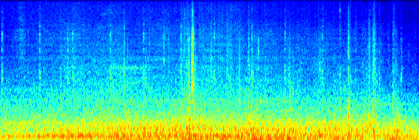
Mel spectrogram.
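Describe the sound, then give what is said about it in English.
A car driving around Firestone, heard as a steady low rumble of road and engine noise that holds an even loudness throughout, with no talk. “I'm driving around Firestone with anti-oil and gas activist Shane Davis.”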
